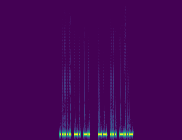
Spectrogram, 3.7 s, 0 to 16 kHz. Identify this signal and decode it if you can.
Morse code, heard as a keyed tone, about 52 wpm, 690 Hz. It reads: 5NN MSX
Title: Ontario QSO Party Exchange 50wpm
